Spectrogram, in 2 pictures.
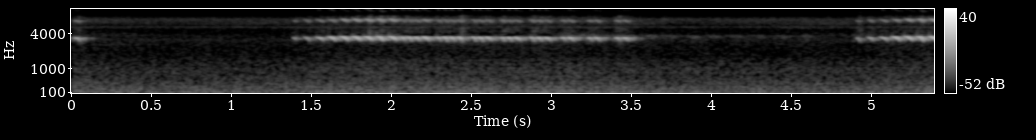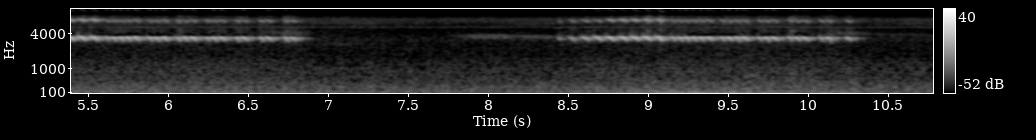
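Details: One insect singing at night in the grass of a tiny garden in Japan, phone held close: three high, pulsed trills of about two seconds each, with quiet gaps between them.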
